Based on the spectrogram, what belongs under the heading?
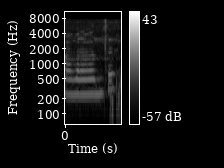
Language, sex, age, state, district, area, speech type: Tamil, female, 45-60, Tamil Nadu, Kallakurichi, urban, spontaneous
